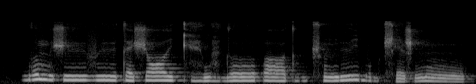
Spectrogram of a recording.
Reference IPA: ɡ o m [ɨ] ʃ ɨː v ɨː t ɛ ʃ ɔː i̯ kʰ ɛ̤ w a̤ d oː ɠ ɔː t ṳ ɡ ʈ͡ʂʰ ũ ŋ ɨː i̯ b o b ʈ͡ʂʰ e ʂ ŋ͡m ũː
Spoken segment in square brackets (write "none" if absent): ɨ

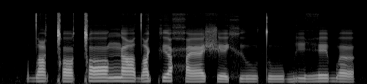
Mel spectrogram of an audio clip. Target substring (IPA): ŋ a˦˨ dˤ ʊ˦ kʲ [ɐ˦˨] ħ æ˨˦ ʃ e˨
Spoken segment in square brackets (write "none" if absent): ɐ˦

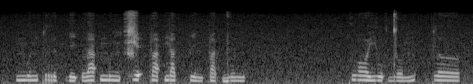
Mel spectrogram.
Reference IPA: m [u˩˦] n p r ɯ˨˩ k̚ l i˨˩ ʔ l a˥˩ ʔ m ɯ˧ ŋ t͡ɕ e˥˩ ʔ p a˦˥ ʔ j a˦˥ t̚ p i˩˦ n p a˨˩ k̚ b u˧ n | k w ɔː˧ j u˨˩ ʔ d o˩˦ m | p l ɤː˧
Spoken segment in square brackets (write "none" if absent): u˦˥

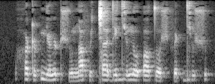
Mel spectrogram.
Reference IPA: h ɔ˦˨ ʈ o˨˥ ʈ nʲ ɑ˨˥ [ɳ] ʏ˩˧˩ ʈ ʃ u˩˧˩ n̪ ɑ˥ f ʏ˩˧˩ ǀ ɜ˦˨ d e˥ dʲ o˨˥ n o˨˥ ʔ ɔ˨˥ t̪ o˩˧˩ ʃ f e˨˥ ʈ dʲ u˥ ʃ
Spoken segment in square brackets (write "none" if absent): ɳ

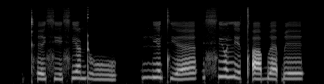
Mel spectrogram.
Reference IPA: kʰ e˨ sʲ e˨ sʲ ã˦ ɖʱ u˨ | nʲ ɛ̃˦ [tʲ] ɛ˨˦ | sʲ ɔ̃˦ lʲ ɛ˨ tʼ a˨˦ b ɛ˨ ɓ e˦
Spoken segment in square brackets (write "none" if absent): tʲ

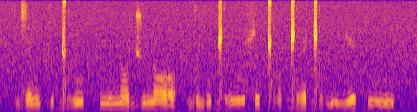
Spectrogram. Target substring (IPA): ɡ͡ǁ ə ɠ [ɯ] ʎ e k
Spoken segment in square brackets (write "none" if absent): ɯ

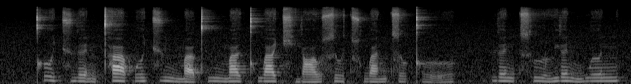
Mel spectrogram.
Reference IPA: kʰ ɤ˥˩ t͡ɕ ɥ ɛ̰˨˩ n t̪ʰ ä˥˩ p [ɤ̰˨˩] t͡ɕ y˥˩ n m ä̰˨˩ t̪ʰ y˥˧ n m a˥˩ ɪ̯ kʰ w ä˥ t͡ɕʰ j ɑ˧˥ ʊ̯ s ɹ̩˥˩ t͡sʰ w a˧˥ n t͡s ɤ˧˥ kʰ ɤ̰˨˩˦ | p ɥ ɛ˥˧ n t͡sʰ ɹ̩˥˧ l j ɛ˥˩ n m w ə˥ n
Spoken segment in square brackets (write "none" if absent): ɤ˥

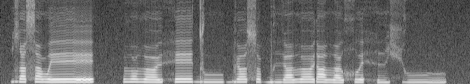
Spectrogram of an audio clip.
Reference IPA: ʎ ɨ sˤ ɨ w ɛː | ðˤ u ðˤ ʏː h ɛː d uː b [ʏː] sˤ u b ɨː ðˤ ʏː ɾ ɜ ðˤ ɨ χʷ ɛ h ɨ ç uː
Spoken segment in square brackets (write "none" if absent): ʏː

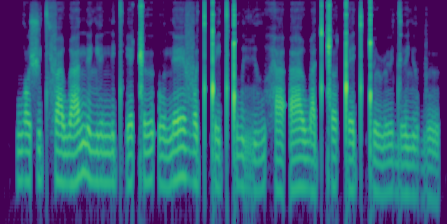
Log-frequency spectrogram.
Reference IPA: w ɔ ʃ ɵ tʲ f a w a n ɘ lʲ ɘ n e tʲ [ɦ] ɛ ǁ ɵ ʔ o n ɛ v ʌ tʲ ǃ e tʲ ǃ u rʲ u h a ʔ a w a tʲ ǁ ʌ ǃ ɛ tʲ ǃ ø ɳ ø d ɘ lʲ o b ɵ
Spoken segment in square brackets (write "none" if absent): ʔ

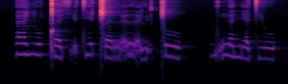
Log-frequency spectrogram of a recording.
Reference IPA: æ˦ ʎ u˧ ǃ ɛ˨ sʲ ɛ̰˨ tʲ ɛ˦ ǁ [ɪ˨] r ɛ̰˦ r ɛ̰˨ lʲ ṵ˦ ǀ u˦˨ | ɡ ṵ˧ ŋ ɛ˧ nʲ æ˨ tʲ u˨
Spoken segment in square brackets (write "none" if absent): ɛ˨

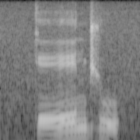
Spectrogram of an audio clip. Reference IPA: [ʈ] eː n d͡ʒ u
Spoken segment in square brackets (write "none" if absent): k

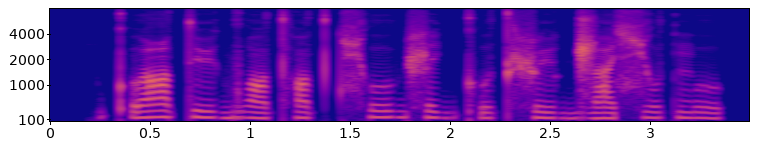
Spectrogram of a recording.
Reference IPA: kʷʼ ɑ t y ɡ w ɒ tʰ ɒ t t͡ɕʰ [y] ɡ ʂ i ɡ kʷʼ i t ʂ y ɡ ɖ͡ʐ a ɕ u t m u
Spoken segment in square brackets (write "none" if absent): u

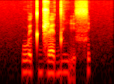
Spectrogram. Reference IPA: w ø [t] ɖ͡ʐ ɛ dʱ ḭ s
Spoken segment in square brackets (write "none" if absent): t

